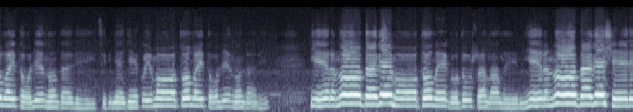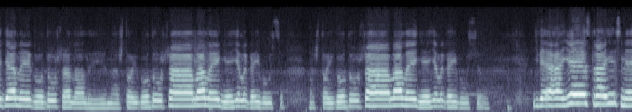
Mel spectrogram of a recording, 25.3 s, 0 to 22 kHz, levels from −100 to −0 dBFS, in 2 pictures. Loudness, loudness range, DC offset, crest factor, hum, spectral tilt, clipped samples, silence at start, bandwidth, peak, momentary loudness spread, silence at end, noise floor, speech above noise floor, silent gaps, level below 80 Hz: -15 LUFS; 8 LU; under 0.1%; 14 dB; none; -6.5 dB/octave; under 0.1%; 0 s; 7.6 kHz; -2 dBFS; 17 LU; 0 s; -49 dBFS; 34 dB; none; -60 dBFS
